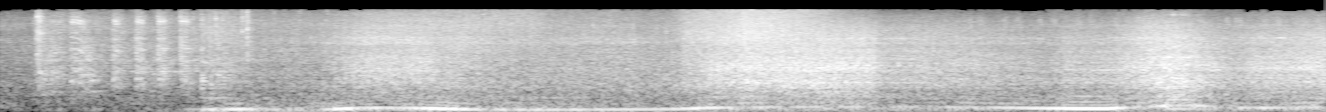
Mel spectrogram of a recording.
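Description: A car engine starts and revs as a vehicle drives off.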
